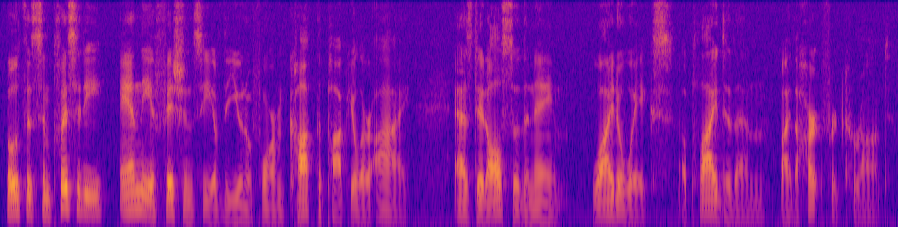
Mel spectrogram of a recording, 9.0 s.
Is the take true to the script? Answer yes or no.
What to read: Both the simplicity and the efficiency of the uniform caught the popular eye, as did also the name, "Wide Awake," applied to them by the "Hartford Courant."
no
